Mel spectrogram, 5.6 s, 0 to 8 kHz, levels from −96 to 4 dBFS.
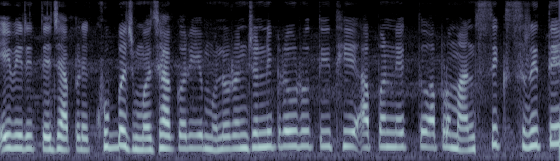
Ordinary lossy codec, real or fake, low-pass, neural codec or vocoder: none; real; none; none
